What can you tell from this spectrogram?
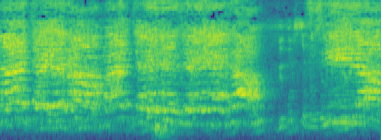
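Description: A group of children singing a devotional chant of Rama's name together, in phrases with a brief break a little past three seconds in.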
